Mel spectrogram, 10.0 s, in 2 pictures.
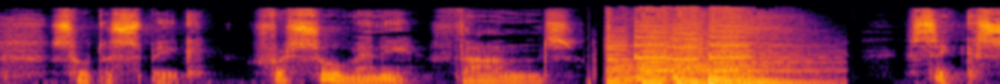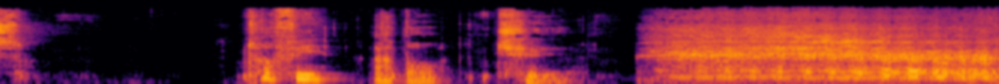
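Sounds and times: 
speech: 0.3s - 3.9s, 4.6s - 5.2s, 6.2s - 9.9s
horse neighing: 8.2s - 9.9s.

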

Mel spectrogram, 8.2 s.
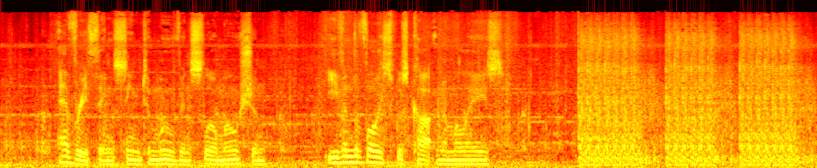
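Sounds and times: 
speech: 0.6s - 5.2s
rapid automatic rifle fire into creatures overrunning a camp: 5.8s - 8.1s.

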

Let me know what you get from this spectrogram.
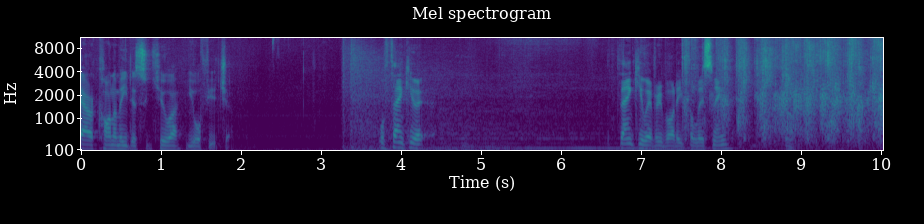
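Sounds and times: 
speech: 0.0s - 2.0s, 3.7s - 4.9s, 6.7s - 9.1s
audience applause: 7.5s - 10.0s.

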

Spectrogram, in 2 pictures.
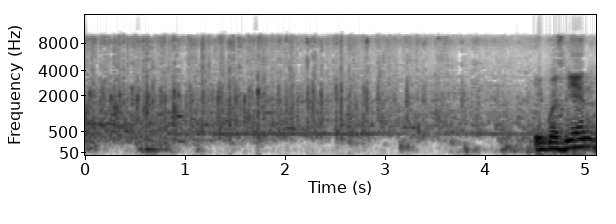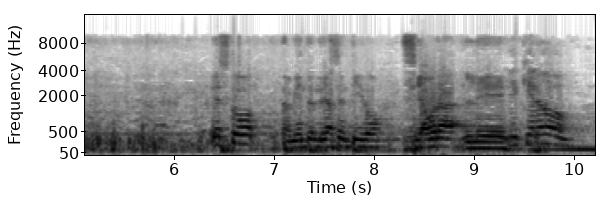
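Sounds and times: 
audience applause: 0.0s - 5.1s
speech: 4.5s - 10.1s.

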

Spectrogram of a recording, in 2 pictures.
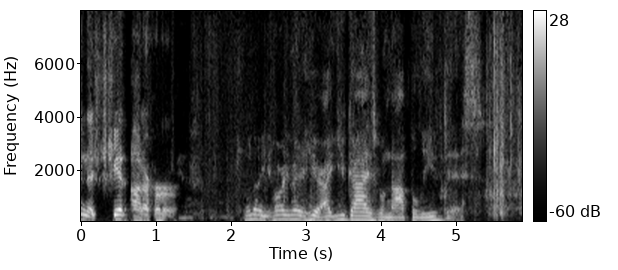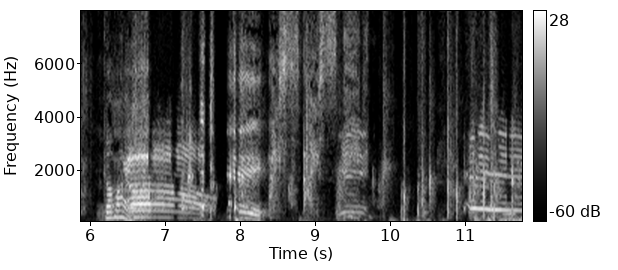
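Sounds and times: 
speech: 0.0s - 5.5s, 6.1s - 11.7s
audience clapping: 9.3s - 11.7s.

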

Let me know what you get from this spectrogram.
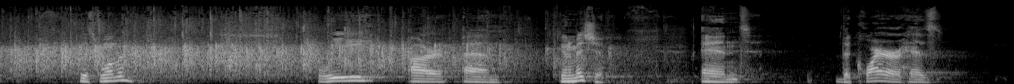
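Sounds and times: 
audience applause: 0.0s - 6.5s
speech: 0.8s - 1.5s, 3.2s - 6.2s, 7.0s - 7.6s, 8.4s - 9.5s.

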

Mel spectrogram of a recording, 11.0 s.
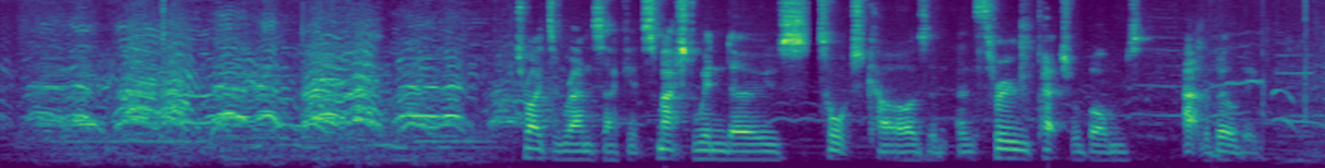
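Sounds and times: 
crowd chanting an anti-French slogan outside the French embassy in Niamey Niger: 0.0s - 4.8s
speech: 4.4s - 10.7s.

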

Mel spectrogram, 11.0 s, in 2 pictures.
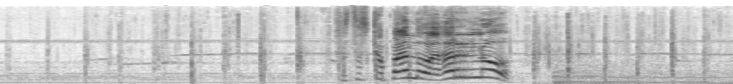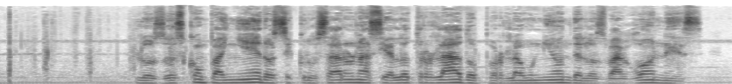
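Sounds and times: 
running footsteps: 0.0s - 7.6s
speech: 2.7s - 4.0s, 6.5s - 10.8s.

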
